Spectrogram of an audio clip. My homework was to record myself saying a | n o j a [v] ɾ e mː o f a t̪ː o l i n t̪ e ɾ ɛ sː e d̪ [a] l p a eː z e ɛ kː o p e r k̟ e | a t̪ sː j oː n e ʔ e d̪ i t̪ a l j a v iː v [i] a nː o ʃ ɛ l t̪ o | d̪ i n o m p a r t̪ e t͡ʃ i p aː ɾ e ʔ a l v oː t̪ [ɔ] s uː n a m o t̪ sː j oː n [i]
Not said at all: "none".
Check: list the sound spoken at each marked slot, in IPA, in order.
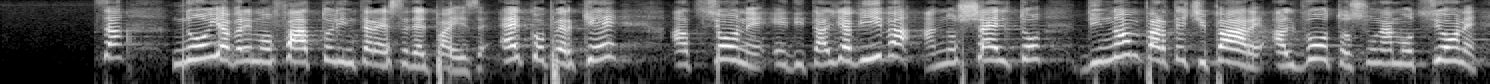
v, e, a, o, e

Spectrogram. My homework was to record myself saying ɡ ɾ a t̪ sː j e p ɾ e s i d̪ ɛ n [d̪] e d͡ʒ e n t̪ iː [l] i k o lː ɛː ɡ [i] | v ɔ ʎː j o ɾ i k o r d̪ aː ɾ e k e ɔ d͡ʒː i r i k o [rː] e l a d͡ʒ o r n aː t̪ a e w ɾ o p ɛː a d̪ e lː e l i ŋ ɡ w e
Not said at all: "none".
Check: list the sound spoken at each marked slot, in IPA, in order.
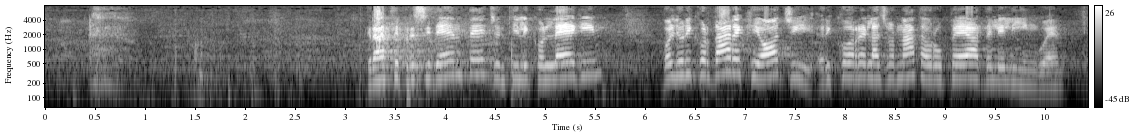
t̪, l, i, rː

